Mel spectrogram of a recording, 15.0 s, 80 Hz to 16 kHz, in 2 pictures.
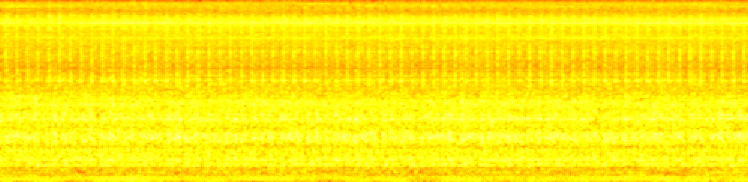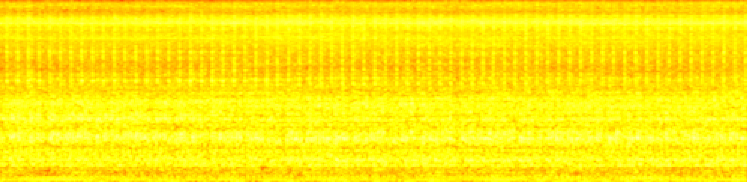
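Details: Toyota 2E engine (Corolla EE90) at steady idle with fast, light ticking over a busy top end; knock or tick, cause not confirmed.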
